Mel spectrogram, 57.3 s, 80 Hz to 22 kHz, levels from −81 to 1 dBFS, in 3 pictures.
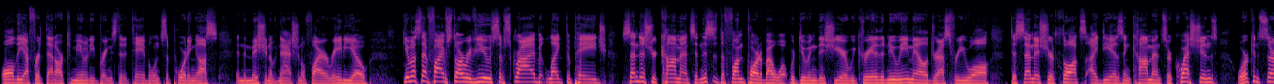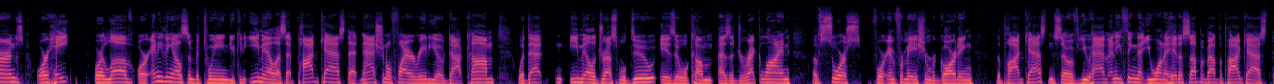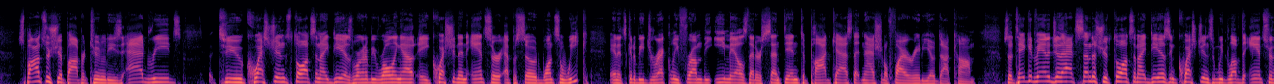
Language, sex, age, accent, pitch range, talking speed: English, male, 40-59, American, 135-170 Hz, 185 wpm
